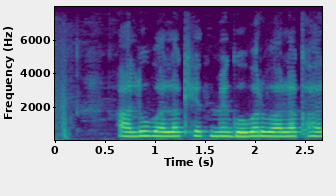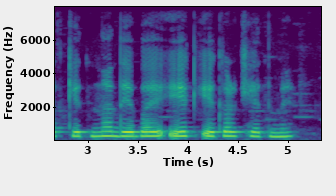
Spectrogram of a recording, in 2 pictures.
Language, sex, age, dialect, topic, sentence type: Magahi, female, 18-24, Central/Standard, agriculture, question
